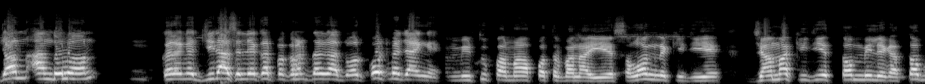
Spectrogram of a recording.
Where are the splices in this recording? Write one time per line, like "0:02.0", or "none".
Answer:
0:04.6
